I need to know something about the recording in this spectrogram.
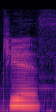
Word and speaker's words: GIF: It's because the person who made it that it's pronounced GIF, like the peanut butter.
